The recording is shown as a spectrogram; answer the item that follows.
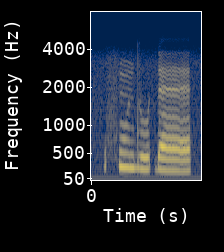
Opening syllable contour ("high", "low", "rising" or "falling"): high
